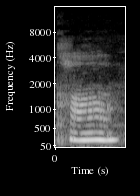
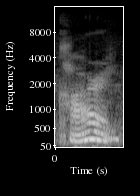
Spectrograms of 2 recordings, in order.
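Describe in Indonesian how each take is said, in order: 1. Huruf R dihilangkan dan vokalnya dipanjangkan. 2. Huruf R di akhir diucapkan. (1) "British jadinya car, jadi panjang. R-nya tuh hilang" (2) "American car, lebih ke R kan"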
